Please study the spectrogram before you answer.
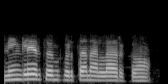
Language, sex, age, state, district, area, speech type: Tamil, female, 60+, Tamil Nadu, Tiruvannamalai, rural, conversation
